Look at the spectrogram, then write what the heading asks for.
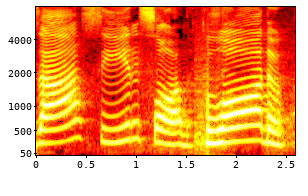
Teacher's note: जा सीन सद जबान की नोक सनाया उलिया और सनाया सुफला की नोकों से मिलकर अदा होते हैं। इन तीनों हर्फों को अदा करते वक्त तीन नोक आपस में टच होती हैं।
